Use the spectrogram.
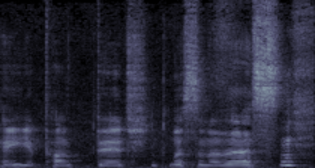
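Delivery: mock taunting. Speaker acts out the listener's attitude in this moment; mock taunting. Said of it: "you're just over here like".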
